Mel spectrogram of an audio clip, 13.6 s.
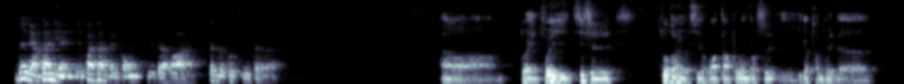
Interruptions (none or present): none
